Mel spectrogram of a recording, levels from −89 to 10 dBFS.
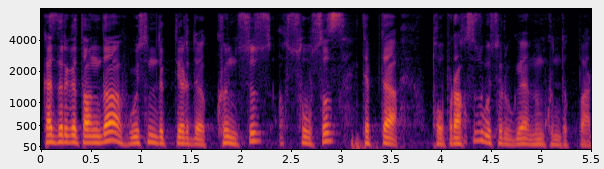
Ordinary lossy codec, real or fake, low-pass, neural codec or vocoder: none; real; 7.2 kHz; none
